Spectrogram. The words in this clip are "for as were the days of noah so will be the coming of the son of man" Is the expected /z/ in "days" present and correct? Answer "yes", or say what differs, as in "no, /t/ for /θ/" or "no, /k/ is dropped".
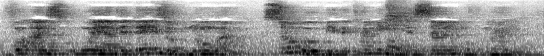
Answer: yes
